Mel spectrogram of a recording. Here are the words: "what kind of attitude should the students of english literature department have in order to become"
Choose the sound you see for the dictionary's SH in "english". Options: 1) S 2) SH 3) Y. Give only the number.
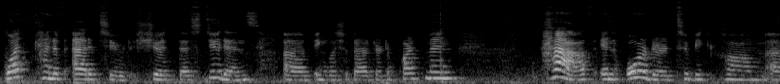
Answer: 2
